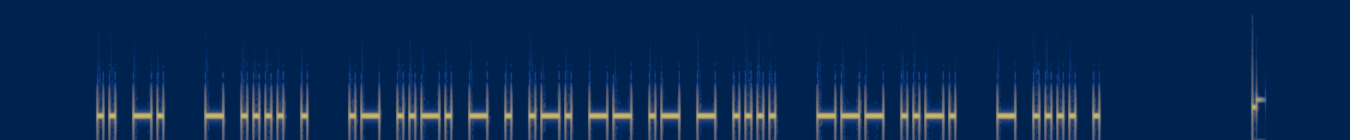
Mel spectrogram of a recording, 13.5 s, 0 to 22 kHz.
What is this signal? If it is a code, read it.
Morse code, heard as a keyed tone, about 20 wpm, 700 Hz. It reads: IN THE AFTERMATH OF THE
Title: Sets of 5 Words 20wpm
